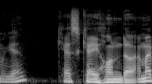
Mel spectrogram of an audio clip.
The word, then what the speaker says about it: Keisuke Honda: Keisuke Honda. Am I pronouncing that right, Yuki?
